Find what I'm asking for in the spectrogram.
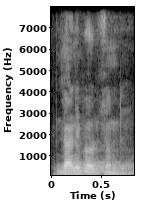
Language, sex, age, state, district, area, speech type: Odia, male, 45-60, Odisha, Nayagarh, rural, spontaneous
